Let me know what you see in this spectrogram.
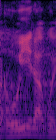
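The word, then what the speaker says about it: רֹעִי: 그래서 여호와 라아 그리고 여호와 로이, 정확하게 말하면 여호와 로이라고 읽는데요.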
